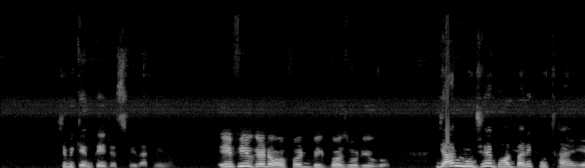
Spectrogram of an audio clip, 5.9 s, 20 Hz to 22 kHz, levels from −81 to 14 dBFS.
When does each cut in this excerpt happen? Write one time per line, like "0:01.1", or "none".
none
